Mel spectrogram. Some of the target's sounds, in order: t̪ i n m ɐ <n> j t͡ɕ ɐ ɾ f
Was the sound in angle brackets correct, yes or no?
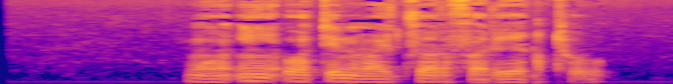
no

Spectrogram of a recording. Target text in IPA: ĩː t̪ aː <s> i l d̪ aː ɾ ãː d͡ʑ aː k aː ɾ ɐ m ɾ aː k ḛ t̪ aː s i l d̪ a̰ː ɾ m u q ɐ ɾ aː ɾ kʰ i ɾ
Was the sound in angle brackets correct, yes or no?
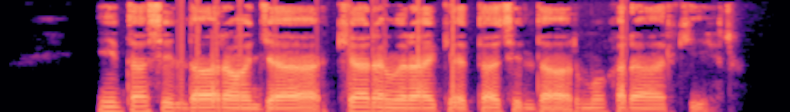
yes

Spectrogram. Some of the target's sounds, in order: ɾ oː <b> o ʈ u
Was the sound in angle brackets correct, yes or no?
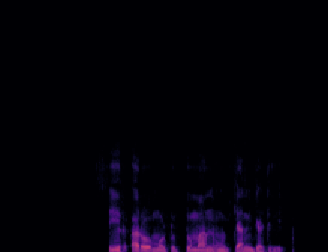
no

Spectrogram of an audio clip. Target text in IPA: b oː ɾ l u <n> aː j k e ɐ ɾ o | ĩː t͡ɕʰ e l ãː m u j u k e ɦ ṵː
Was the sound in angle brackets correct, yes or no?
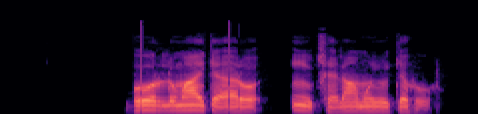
no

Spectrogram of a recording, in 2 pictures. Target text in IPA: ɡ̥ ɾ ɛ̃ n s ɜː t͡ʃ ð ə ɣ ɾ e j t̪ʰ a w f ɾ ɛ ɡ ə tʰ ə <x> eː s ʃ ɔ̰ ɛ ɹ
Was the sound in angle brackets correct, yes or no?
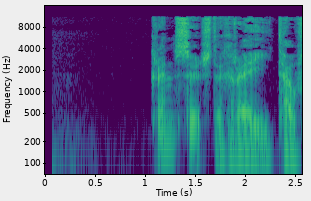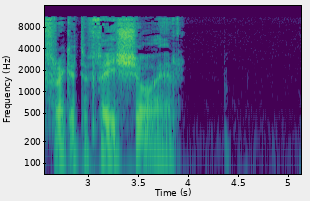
no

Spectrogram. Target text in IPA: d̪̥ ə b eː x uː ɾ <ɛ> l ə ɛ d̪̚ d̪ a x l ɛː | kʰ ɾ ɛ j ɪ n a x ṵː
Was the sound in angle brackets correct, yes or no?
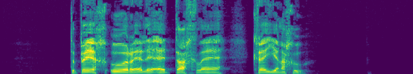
yes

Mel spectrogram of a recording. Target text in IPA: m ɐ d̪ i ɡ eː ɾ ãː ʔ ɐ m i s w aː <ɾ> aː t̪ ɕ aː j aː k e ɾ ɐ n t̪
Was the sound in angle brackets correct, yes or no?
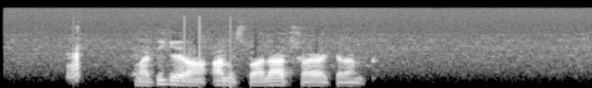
no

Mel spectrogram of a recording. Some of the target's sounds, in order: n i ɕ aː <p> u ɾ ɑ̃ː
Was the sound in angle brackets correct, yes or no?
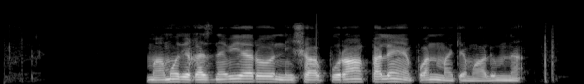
yes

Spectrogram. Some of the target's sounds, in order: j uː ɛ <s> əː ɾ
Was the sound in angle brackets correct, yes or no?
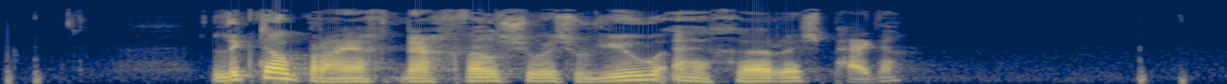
no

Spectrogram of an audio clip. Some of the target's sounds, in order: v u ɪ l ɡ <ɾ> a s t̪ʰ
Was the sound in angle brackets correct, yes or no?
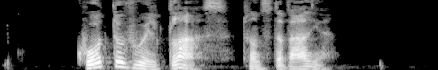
no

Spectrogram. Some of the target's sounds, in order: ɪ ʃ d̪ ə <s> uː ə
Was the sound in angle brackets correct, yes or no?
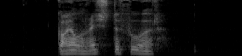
no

